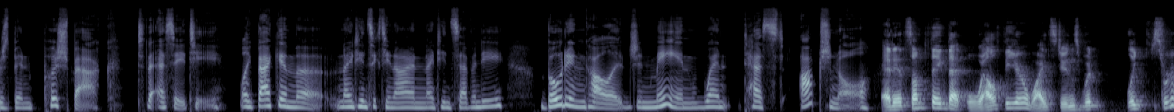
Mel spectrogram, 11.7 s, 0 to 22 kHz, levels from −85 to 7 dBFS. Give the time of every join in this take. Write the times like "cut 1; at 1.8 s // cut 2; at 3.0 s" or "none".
cut 1; at 8.8 s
